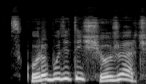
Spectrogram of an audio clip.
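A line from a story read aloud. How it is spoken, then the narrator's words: Cheerful. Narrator (Russian): сказал Паки бодро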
